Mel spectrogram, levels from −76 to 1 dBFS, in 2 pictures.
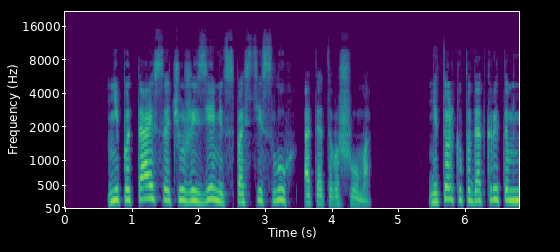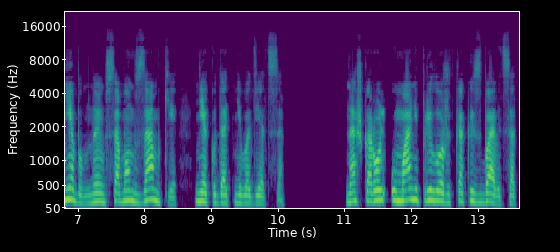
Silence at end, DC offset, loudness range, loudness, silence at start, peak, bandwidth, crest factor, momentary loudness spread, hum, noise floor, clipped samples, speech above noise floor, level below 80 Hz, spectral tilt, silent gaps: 0.05 s; under 0.1%; 4 LU; -18 LUFS; 0.65 s; 0 dBFS; 14 kHz; 18 dB; 10 LU; none; under -90 dBFS; under 0.1%; over 72 dB; -64 dBFS; -5.5 dB/octave; 3.49-3.58 s, 4.63-5.02 s, 5.37-5.43 s, 10.17-11.00 s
